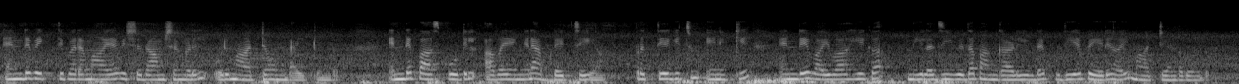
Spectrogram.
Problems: constant background noise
